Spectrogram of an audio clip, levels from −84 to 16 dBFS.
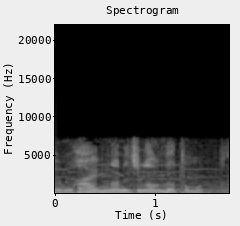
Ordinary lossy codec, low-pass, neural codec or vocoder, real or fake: none; 7.2 kHz; none; real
